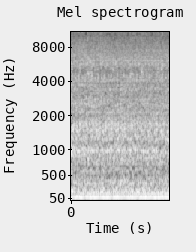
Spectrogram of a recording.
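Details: 2020 Jeep Gladiator idling after repair for a suspected rocker arm tick, cover still off; steady, even low drone with no ticking. Belt noise normally fades after idling; owner suspects slight water pump drip. Normal idle.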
